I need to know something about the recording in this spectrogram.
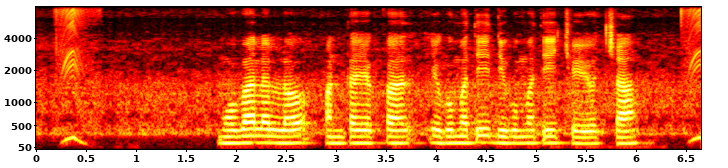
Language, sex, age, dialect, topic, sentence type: Telugu, male, 25-30, Telangana, agriculture, question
